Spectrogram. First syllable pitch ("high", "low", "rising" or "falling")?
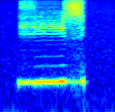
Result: high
